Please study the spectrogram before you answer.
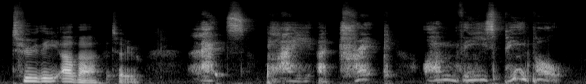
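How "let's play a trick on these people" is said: soft, hushed whisper, barely voiced. Telling a story where one traveler whispers to the other two: whispered. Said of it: "所以像刚刚 Pet 那个样子在说话 ，you whispering".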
